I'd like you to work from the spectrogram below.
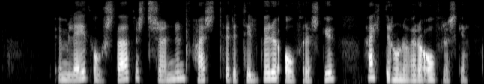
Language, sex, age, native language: Icelandic, female, 30-39, Icelandic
